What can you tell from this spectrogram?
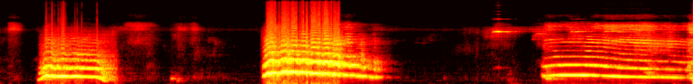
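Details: Long-coat German Shepherd puppy aged two months gives short howls about a second long, a louder harsh one, then a steadier, clear, slightly falling howl, with quiet gaps between them.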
